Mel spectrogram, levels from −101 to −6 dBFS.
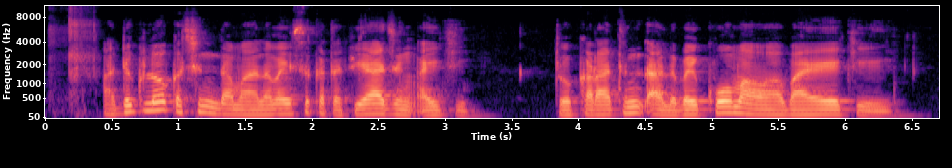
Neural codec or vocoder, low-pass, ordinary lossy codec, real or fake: none; none; none; real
